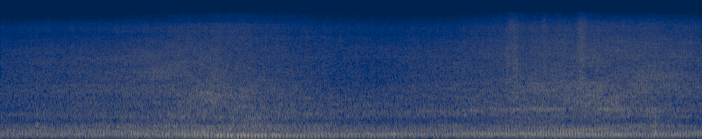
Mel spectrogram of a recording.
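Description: Motor vehicle engine hum from passing road traffic: a steady low drone that swells about two to three seconds in and again near the end.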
